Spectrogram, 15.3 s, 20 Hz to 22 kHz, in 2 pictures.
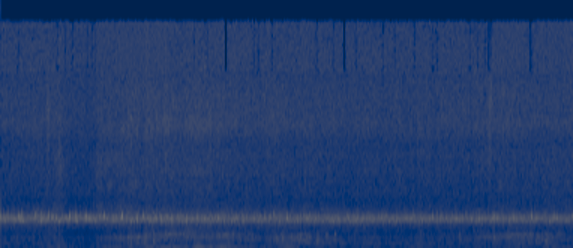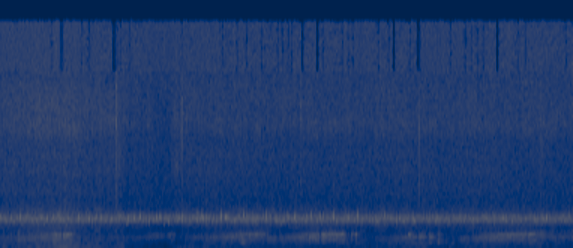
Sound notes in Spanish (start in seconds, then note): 0.0 sumbidos de escarabajos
